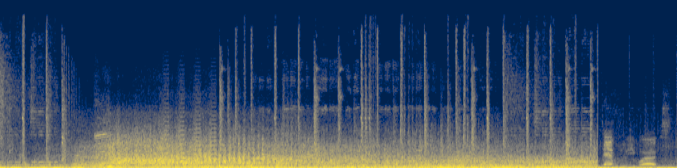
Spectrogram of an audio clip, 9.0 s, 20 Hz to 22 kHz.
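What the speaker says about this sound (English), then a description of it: "spin up the wheels just to see if it works" A BMW E36 328i with traction control switched off revs up and spins its wheels, engine note climbing into a loud sustained roar with tire noise, while people talk and call out over it.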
